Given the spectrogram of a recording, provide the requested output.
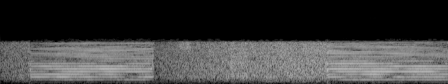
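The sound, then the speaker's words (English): A harsh, steady electronic buzz with rich harmonics drones over radio static, briefly giving way to a hiss of noise in the middle before the buzzing resumes, loud and continuous. “This is a recording of a shortwave radio station that's commonly known as the buzzer.”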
